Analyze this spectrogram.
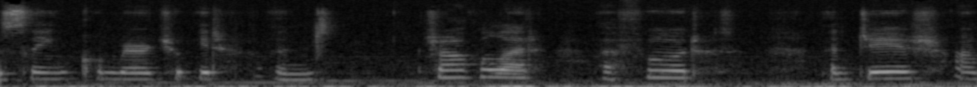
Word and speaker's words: chocolate: And by the way, chocolate in Portuguese, we say this as chocolate. The way that we write it, it's the same. It's just the pronunciation that's different.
